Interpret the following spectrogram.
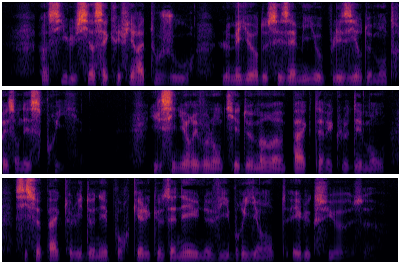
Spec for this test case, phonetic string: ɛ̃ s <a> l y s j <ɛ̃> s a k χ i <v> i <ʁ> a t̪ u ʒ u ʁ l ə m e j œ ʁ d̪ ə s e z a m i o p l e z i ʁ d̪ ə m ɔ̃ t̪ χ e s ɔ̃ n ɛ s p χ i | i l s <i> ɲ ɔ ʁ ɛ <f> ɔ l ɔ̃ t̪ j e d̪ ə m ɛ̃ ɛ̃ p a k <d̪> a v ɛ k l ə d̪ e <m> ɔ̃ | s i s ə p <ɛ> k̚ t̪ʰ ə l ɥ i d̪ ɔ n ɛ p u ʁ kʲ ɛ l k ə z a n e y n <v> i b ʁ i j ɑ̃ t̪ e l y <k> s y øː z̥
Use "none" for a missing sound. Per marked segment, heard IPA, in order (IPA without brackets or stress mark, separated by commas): i, ɛ̃, f, ʁ, i, v, t̪, m, a, v, k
